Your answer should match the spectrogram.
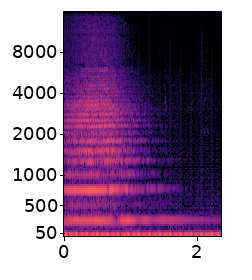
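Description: A contemporary chamber ensemble holding long sustained notes: a breathy, airy tone at one steady pitch fades away over the second half, while a lower note holds steady underneath.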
